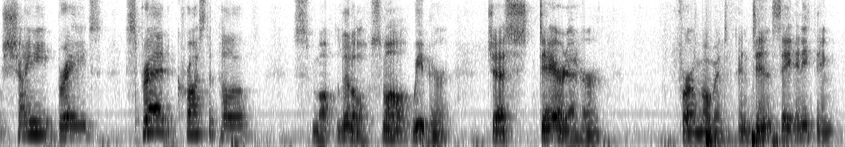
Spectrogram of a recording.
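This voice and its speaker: A man's voice: mid-range voice, big pitch swings, slow pace, fairly bright tone. A man reading a children's storybook aloud as a father, adding simple, casual asides to his child.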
